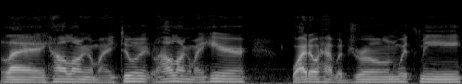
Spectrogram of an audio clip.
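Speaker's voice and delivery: normal talking voice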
